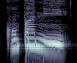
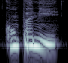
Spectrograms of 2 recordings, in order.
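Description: The two takes are said the same way.

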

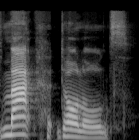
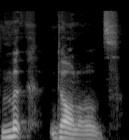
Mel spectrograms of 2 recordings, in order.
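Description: First: The first syllable has a full 'a' vowel. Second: The first syllable has a reduced, weak vowel. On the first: The speaker calls it wrong. "the way you're pronouncing it, it would be M-A-C" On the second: The speaker calls it right. "Rather than the M-C, which is McDonald's"

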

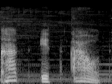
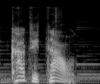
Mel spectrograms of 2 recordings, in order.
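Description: First: The words are said slowly and separately. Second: The words are joined smoothly into one unit. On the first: "itu jika pelan" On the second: "Ketika dibaca linking, digabungkan"

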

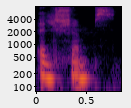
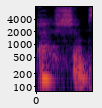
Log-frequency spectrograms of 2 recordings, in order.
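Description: First: The l of the article is clearly pronounced. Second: The l is dropped and the s doubled. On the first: The speaker calls it wrong. "not el shams" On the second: The speaker calls it right. "you don't pronounce the la. You say ashams"

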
